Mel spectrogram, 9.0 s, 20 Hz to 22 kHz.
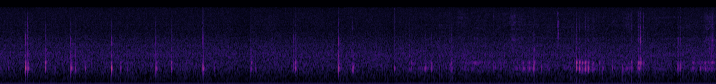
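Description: Fingernails tap the outer wall and rim of an empty, hollow white disposable plastic cup held with its open end facing forward. About 21 quiet, sharp clicks with a hollow mid-range tone land at uneven intervals, each dying away almost instantly, with a quick cluster of taps near the end.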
